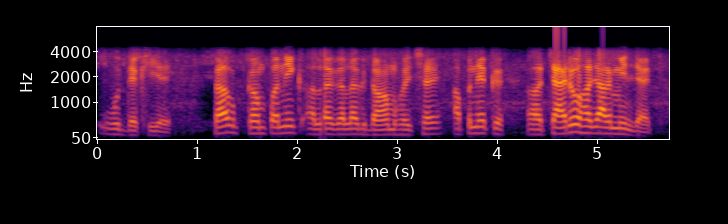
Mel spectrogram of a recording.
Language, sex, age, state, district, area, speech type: Maithili, male, 30-45, Bihar, Begusarai, urban, conversation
